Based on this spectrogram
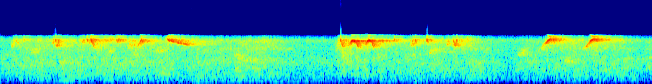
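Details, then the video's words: European greenfinch singing: bursts of high twittering chirps arrive in three clusters about two seconds apart, each a quick run of bright notes, over a soft, steady background hiss. "Green finch"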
